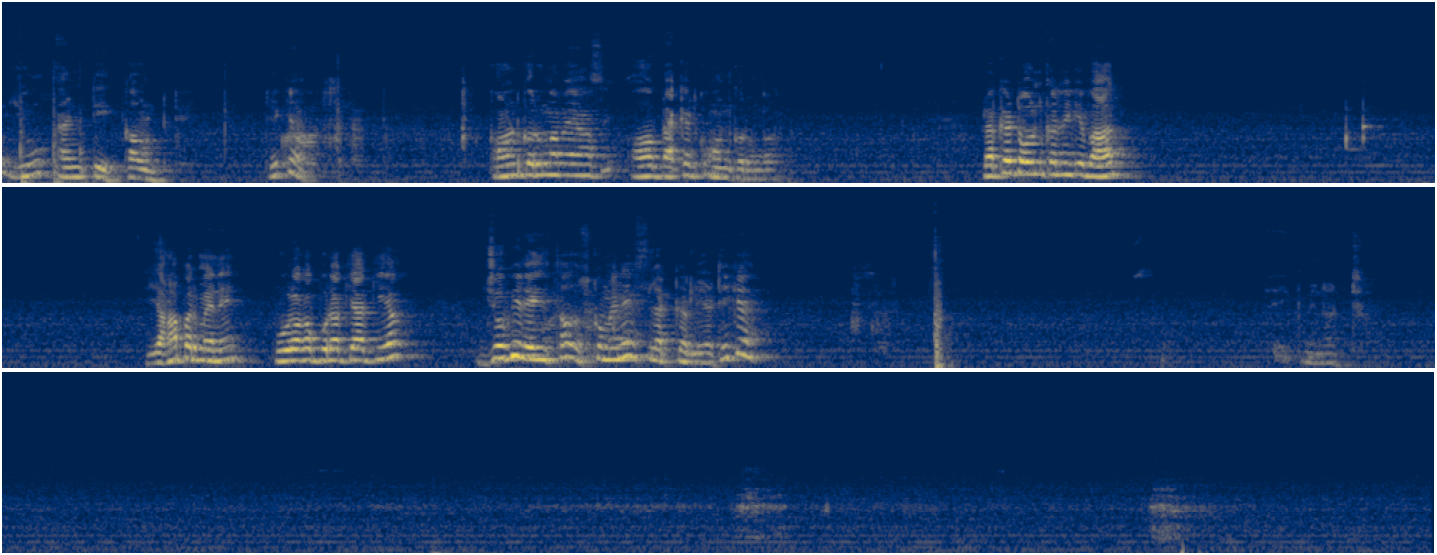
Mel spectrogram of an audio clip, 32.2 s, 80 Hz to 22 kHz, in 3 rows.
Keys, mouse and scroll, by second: 0.0-1.1 typing, 5.8 shift+9, 11.8 click, 17.8 Return.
